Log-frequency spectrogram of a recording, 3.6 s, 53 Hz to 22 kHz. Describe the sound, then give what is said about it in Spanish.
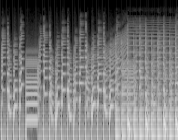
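A computer-composed demoscene music track from a 2026 party in Skövde, Sweden, with buzzy, chiptune-like synth tones pulsing in a fast, steady rhythm. A sustained low layer and brighter tones join partway through. “nuestra canción compuesta por ordenador que siempre ponemos al final. Hoy nos viene de Skjöbde, de Suecia, de la party GERP”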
